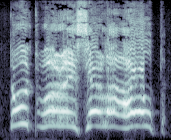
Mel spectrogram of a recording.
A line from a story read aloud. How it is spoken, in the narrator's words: thunders up 10, 15, 30, says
